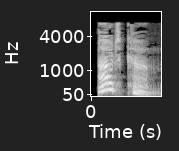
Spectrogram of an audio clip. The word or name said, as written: outcome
